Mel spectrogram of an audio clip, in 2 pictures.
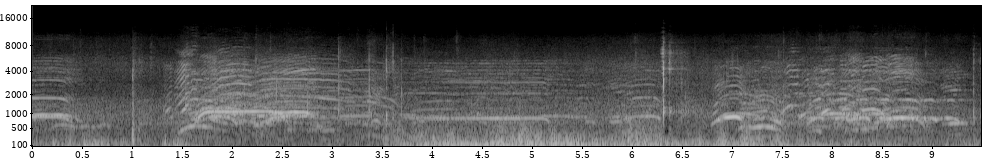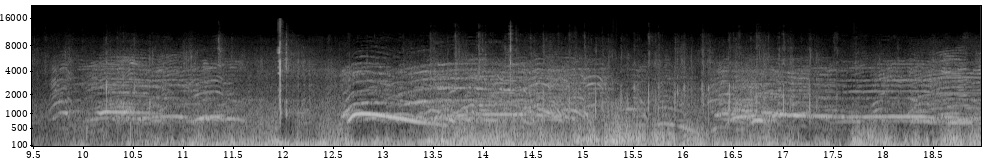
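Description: Girls' voices calling and chanting across a softball field, high-pitched and often held, over a steady low rumble. There are two sharp cracks, about six and twelve seconds in.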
